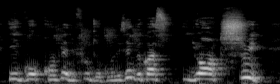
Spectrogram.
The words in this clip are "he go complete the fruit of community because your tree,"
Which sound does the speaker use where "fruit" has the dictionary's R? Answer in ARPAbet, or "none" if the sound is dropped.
none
